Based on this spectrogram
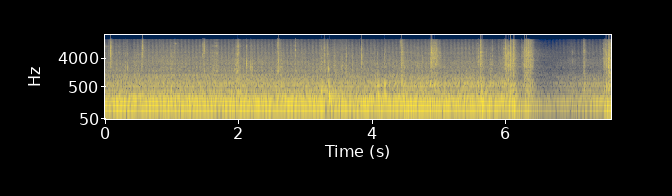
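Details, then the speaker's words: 2013 Lennox AC system with a previously replaced blower motor: loud steady low hum with a rattly vibration; the noise is traced to the blower motor, shaking from a weak run capacitor. "so i think whatever it is coming from that blower motor guarantee it's coming from that blower motor"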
